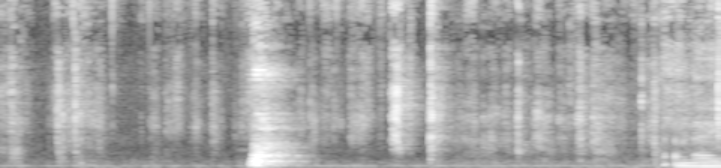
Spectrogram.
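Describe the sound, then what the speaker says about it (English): A pet dog barks at a car coming up the drive, one sharp burst of barking near the middle, then a second short outburst at the end, nearby and loud against a quiet room with light handling noises. "sorry about the dog, she's just had a car come through in the drive"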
